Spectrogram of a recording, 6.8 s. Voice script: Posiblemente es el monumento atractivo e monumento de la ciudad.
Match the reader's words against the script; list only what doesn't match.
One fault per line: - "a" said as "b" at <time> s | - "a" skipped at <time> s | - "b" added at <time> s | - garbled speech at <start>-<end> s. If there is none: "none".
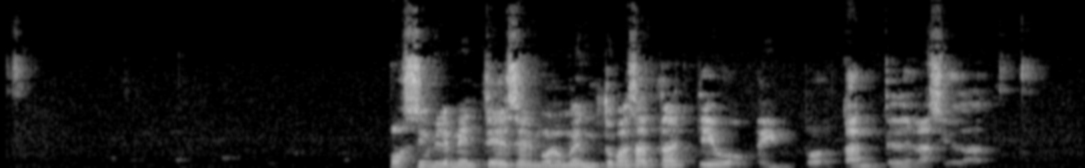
- "más" added at 3.8 s
- "monumento" said as "importante" at 4.8 s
